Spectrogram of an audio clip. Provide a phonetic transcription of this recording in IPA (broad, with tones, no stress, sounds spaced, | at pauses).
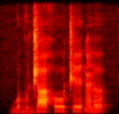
ɡʷ ɛ˨ ɡ u˨ d͡ʒ aː˦ h oː˦ t͡ʃ eː˧ ɗ ɛ̃˨ ɾ ə˦˨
